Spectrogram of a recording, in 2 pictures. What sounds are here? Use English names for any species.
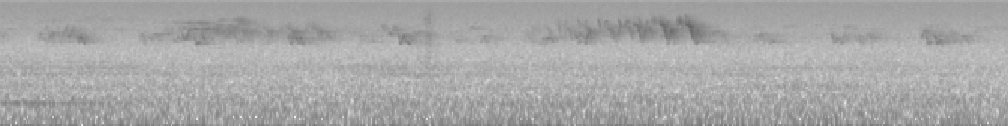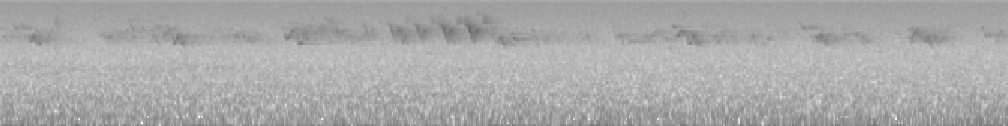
Red-eyed Vireo, Chestnut-sided Warbler, Ovenbird, Black-throated Blue Warbler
